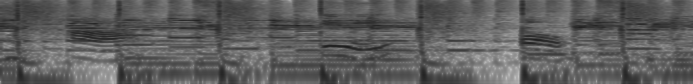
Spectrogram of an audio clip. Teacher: मुख सबसे ज्यादा खुलता है अर्थात जो विवृत स्वर होते हैं इनके उच्चारण में हमारा जो मुख है वह सबसे ज्यादा खुला हुआ होता है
